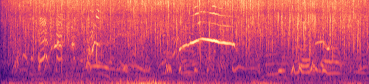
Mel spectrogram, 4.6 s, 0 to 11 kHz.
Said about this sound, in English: That's the sound of kids playing in a splash park in West Roxbury yesterday as temperatures reached into the 90s.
